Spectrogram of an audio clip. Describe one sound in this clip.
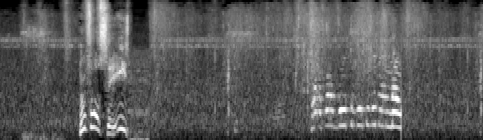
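A man shouts out in alarm outdoors.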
